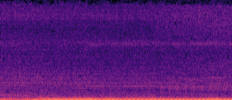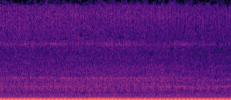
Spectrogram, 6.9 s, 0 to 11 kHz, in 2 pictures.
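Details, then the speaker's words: 1984 VW Rabbit GTI with VR6 swap after fuel system rework, fuel emptied: even low starter churn about four turns a second without catching while the pump, which runs only while cranking, primes fuel; checking for leaks. "It's obviously going to have to prime fuel because all of the fuel is out of it now. But, I'm going to crank on it and see if I have any leaks."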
